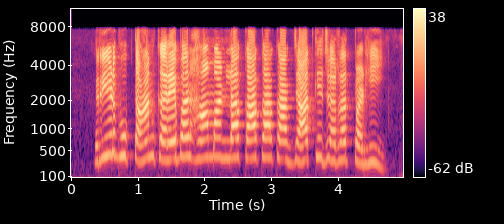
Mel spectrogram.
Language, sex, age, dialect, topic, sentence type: Chhattisgarhi, female, 25-30, Eastern, banking, question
